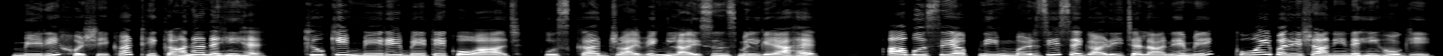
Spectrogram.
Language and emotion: Hindi, happy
